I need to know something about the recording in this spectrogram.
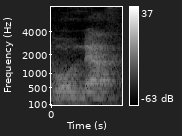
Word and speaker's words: Bonev: It's spelled B ne, but it's pronounced like Bonaf with an F at the end.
